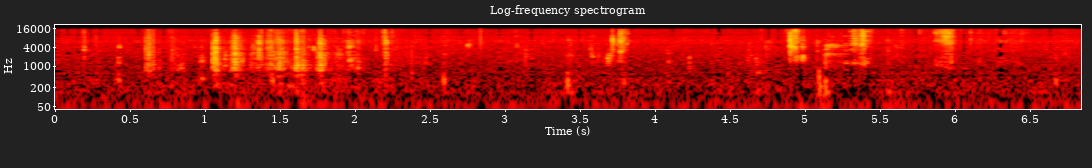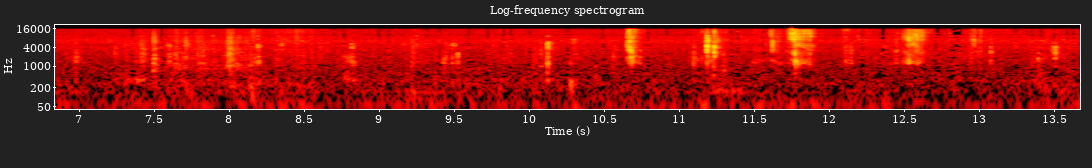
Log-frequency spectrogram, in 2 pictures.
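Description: Faint, close-up chewing and mouth sounds of a person eating French fries: scattered soft clicks and smacks with quiet in between.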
